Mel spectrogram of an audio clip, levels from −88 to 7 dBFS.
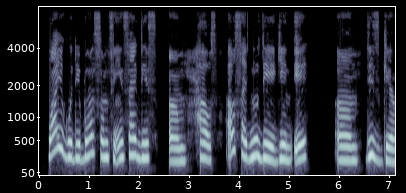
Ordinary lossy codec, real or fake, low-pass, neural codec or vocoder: none; real; 7.2 kHz; none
